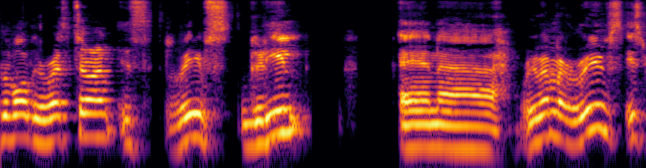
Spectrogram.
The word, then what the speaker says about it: RIVS: was a problem because phonetically it's Rivs.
